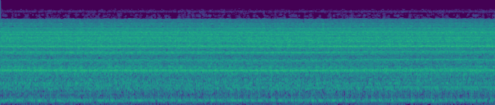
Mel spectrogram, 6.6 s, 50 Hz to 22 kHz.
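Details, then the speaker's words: Kohler CH20 Command 20hp engine in a Walker GHS mower, just rebuilt with a budget kit, cranked without firing for a compression test: steady high whirring spin with no knocks or grinding; cranks freely and evenly. "all right sounding good give it a quick Chuck on the oil"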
